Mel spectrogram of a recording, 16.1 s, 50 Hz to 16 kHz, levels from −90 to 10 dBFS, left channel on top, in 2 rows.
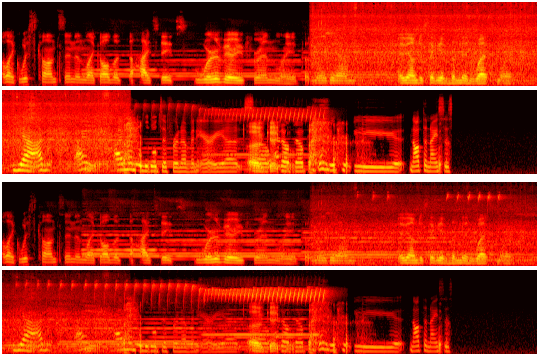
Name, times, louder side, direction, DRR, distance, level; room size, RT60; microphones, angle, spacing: voice 1, 0.0-5.3 5.9-7.7 9.3-9.5 9.8-10.1 11.7-13.2, left 4 dB, 40° left, 0.8 m, -28 dB
sound 1, 1.2-12.8, right 4 dB, 80° right, 1.4 m, -39 dB
sound 2, 4.6-10.0, left 8 dB, 85° left, 1.3 m, -33 dB
sound 3, 5.3-5.9 6.7-7.6 7.9-13.0, right 10 dB, 40° right, 2.3 m, -35 dB
voice 2, 8.2-8.8 9.1-14.8, left 8 dB, 60° left, 0.3 m, -28 dB
open air
head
